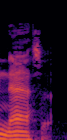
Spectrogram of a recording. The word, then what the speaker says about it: NASA: N-A-S-A, for short, we just say NASA. Now note how I make that A sound in there. NASA. NASA. Not NASA. NASA. But NASA. I have heard a lot of people pronounce a clear, tense A sound here. And I'm here to tell you, my friend, we use a wide A, the A. Instead, NASA. NASA.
